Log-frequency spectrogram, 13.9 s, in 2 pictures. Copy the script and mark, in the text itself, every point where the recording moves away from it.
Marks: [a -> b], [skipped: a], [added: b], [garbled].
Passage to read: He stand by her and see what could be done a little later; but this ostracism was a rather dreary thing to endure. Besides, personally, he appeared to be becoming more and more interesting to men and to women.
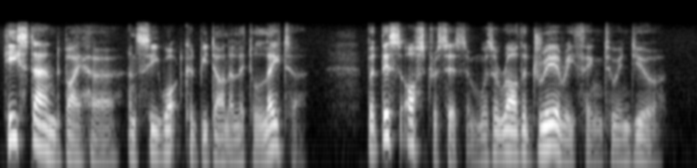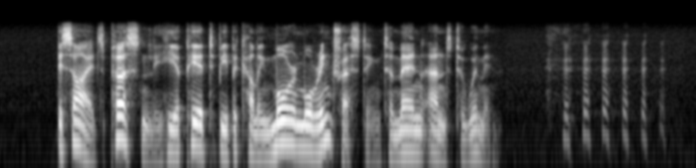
He stand by her and see what could be done a little later; but this ostracism was a rather dreary thing to endure. Besides, personally, he appeared to be becoming more and more interesting to men and to women.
